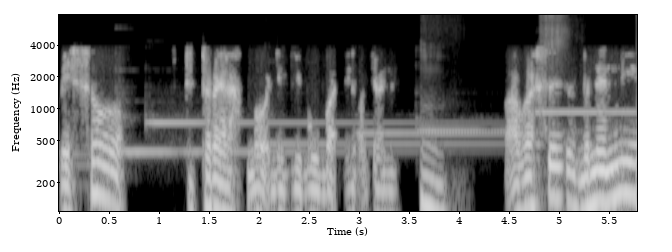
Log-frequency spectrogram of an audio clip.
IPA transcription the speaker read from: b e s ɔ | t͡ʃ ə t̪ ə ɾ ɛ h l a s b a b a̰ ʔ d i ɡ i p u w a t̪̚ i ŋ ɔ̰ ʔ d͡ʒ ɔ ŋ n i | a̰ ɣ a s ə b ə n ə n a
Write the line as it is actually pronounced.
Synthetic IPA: b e s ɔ | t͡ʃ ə t̪ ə ɾ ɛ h l a h b a w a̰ ʔ d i ɡ i b u b a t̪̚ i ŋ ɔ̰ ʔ d͡ʒ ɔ n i | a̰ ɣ a s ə b ə n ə n i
